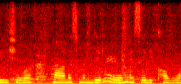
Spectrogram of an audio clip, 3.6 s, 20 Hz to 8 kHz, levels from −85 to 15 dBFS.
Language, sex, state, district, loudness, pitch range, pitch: Hindi, female, Chandigarh, Chandigarh, -17 LUFS, 210-220 Hz, 215 Hz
